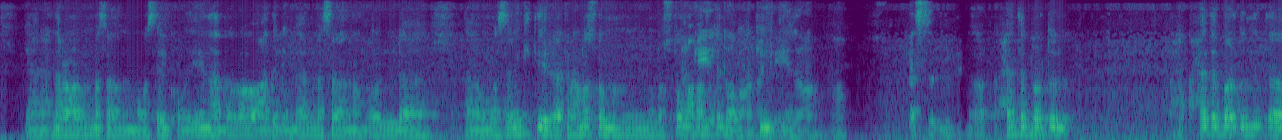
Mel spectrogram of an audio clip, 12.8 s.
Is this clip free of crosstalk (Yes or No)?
No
